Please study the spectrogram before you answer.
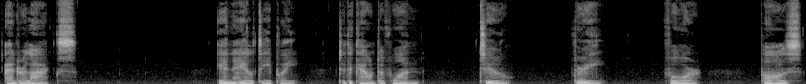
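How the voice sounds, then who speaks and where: A woman narrating a scripted guided meditation in a soft, breathy, near-whispered voice, calm, deliberate and soothing. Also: low voice, no room sound.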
